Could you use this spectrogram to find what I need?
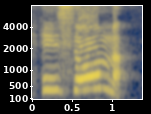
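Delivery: very high, very loud, shrill sobbing tearful shout. Narrator reads a sick boy refusing the fairy's bitter drink; shouted, bursting into tears. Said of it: "gridò Pinocchio, dando in uno scoppio di pianto".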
